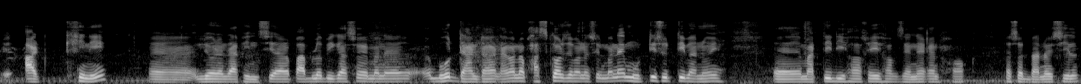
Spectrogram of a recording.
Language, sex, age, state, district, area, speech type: Assamese, male, 18-30, Assam, Biswanath, rural, spontaneous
